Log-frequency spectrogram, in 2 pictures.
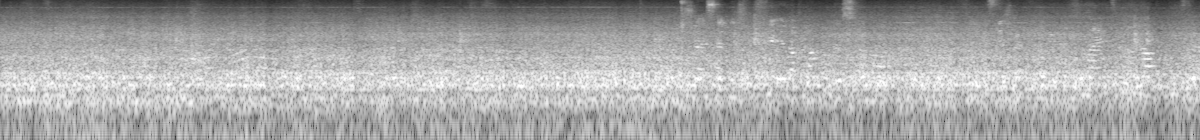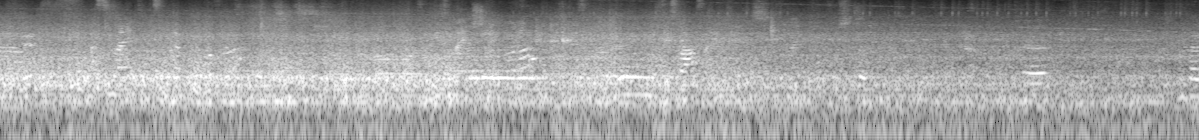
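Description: A Berlin U-Bahn subway train heading to Osloer Straße runs underground with a loud, continuous rumble, clickety-clack wheel beats and occasional squeals. Faint voices sit under the noise, which eases off near the end.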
